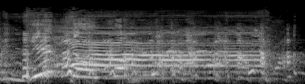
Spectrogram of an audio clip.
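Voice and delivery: high, hugely drawn-out outraged yell; hammed-up furious shout, stretched way out; mad, imitated. Woman reacting to being handed the check, hammed-up mad shout. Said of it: "She's so mad".

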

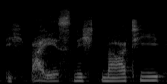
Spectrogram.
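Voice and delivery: soft, private whisper; whispered answer. A narrator's reading. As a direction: whisper hesitantly to your son. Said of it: "auf das Flüstern antworten".

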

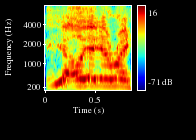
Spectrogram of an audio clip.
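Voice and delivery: loud high cheering; excited. Real, not acted. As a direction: whoop it up, thrilled. Celebrating hit, big jump.

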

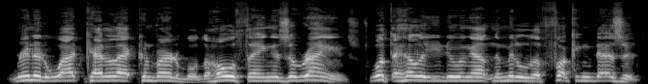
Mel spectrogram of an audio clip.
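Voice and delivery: high-pitched shouted tirade; irate attorney. A narrator's reading. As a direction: berate your client, pitch held high.

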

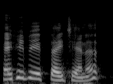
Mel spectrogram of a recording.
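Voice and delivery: ordinary delivery

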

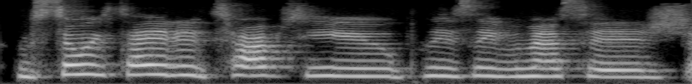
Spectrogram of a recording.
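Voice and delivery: high, cheerful recorded message; happy voicemail. Shown as a demonstration. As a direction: gush it out like an island girl's welcome. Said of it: "my happy voicemail".

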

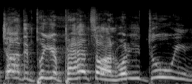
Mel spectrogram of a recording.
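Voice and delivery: high, loud scolding shout; mock yell. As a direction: yell it like a fed-up friend reining him in. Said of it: "Raul's there like".

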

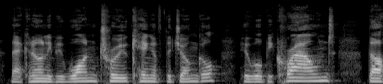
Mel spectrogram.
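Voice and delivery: booming trailer-style intro read; announcer voice. Acted. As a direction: announce it like a show opener. Produced show intro.

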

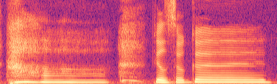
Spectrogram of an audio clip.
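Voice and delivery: a slow, lightly voiced sigh of bliss; mock contentment. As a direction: savour it slowly. And you're like.

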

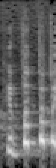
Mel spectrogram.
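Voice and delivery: high boop boop boop; mimicked keyboard beeps. Pastor mimics the hotel keyboard, high beeping. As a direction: beep like the clerk's keyboard.

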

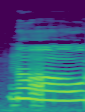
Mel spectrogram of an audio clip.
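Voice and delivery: high, loud wail of dismay; monster's groan. A narrator's reading. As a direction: groan it out in loss. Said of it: "he groaned".

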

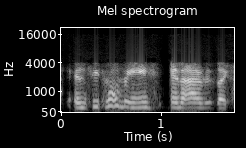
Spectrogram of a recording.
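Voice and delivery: usual speaking voice

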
